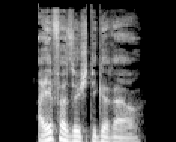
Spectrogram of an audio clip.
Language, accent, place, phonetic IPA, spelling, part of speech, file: German, Germany, Berlin, [ˈaɪ̯fɐˌzʏçtɪɡəʁɐ], eifersüchtigerer, adjective, De-eifersüchtigerer.ogg
- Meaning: inflection of eifersüchtig: 1. strong/mixed nominative masculine singular comparative degree 2. strong genitive/dative feminine singular comparative degree 3. strong genitive plural comparative degree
